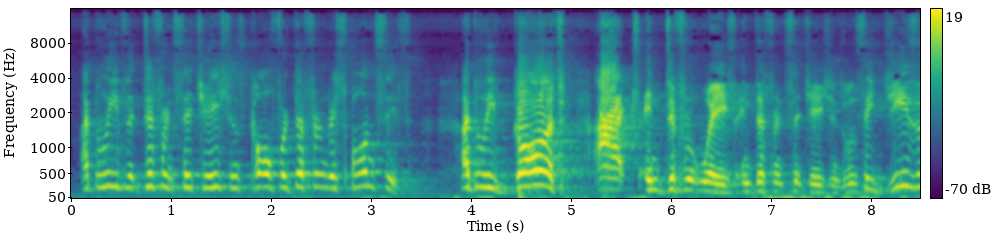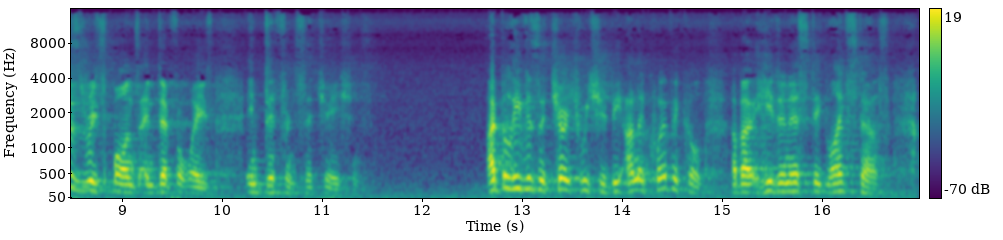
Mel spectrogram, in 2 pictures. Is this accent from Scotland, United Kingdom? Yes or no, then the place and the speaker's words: yes; Glasgow, Scotland, United Kingdom; because we're Scottish and Glaswegian, we never go off and say, "I love you, bro," and stuff.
